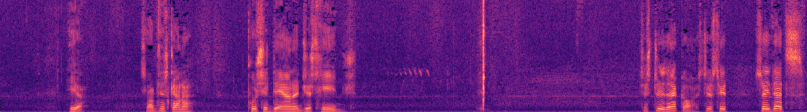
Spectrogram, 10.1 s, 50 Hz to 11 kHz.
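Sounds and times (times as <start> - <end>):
golf club striking ball: 5.9 - 6.4.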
